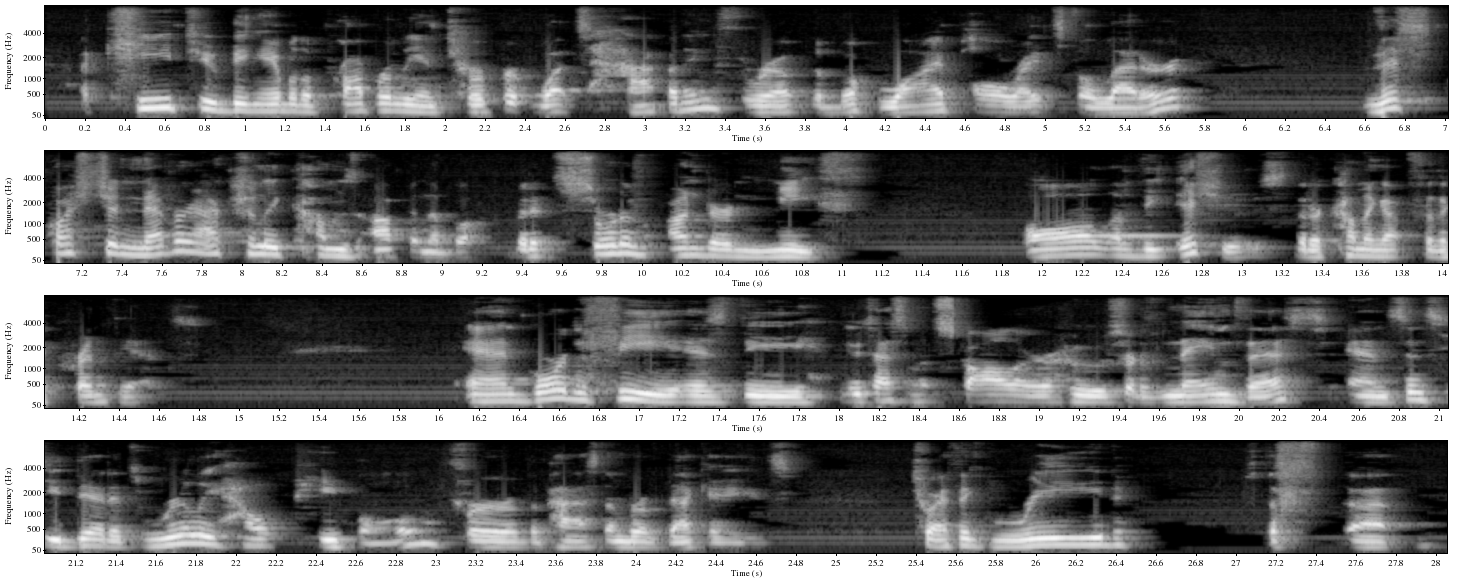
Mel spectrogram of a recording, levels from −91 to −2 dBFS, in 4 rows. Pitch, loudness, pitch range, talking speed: 120 Hz, -16 LUFS, 105-145 Hz, 160 wpm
